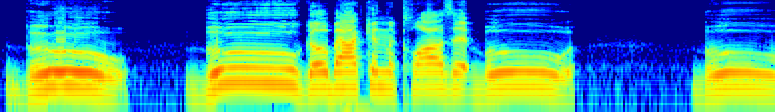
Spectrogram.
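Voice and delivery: jeering boos; booing crowd. Retold or imitated. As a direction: boo like a hostile crowd.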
